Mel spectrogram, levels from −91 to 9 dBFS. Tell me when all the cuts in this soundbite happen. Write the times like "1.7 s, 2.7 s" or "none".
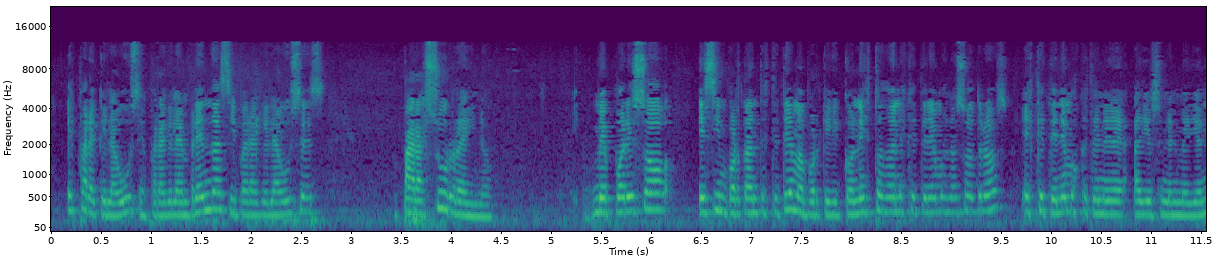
5.3 s, 6.4 s, 9.6 s

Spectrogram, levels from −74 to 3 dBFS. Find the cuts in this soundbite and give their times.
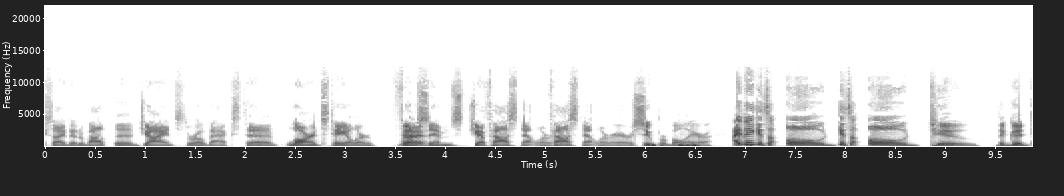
5.0 s, 6.8 s, 7.9 s

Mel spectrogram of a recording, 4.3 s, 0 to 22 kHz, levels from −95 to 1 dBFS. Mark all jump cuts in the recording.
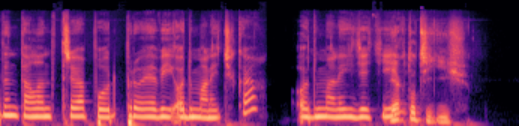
2.2 s

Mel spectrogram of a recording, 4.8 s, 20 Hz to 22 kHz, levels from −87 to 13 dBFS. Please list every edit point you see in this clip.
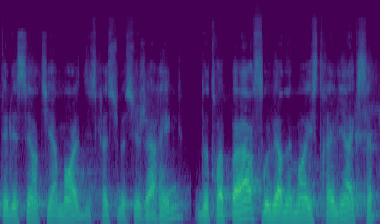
1.5 s, 2.4 s, 3.3 s

